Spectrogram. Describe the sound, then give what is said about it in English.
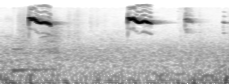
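An Indian white-eye, a small yellowish-green songbird, gives two high, thin calls that each slide downward in pitch, followed by a fainter, shorter note. “He's an Indian white-eye, a yellowish-green songbird the size of a sparrow.”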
